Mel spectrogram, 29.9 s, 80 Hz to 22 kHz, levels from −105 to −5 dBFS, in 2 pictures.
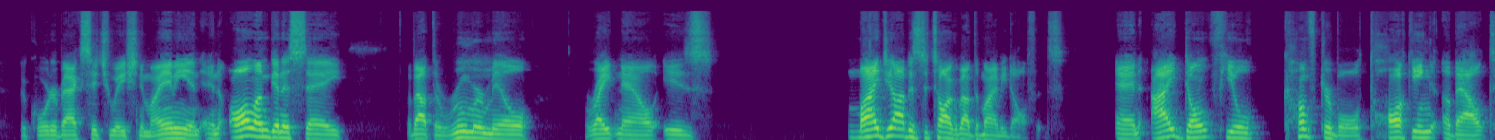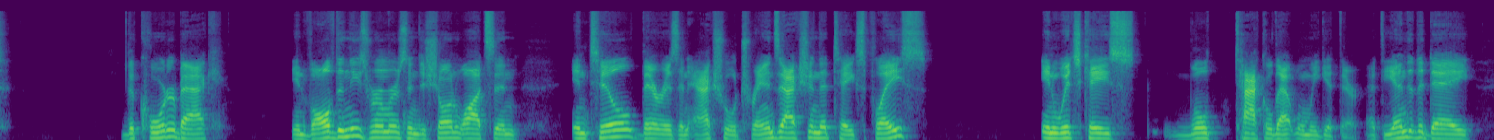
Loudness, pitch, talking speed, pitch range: -29 LUFS, 135 Hz, 140 wpm, 125-160 Hz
